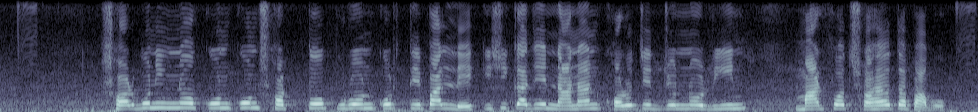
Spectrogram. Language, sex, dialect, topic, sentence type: Bengali, female, Northern/Varendri, banking, question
